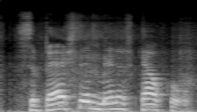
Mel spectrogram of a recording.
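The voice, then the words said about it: Put-on Sicilian Italian accent. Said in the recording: “Say it a little bit more with your Sicilian accent.”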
